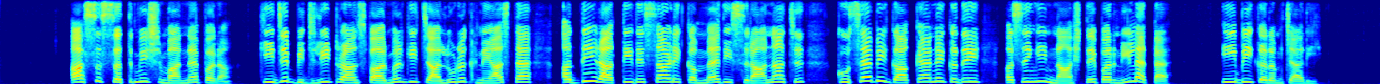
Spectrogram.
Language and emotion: Dogri, happy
